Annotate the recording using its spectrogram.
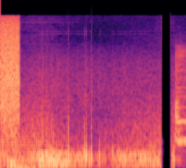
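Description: A sudden loud bang-like burst, then a low rumble with a few scattered crackles that cuts off abruptly near the end: a boom-and-rumble transition sound effect.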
